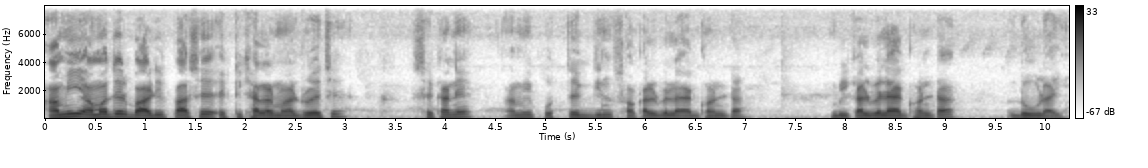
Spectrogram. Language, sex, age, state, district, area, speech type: Bengali, male, 30-45, West Bengal, Darjeeling, urban, spontaneous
